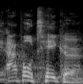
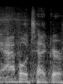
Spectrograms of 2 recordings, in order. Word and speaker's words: Apotheker: It's actually Apotheker, but I'm sure a lot of people will be saying Apotheker from now on.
